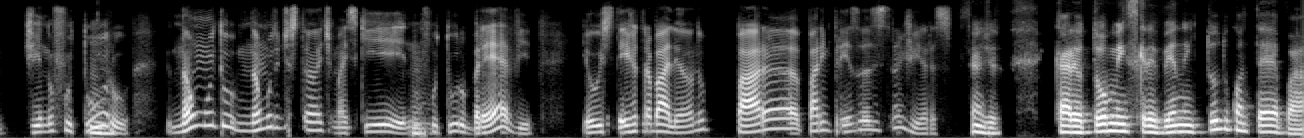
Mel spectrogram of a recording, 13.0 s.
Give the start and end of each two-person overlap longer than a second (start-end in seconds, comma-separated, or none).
none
